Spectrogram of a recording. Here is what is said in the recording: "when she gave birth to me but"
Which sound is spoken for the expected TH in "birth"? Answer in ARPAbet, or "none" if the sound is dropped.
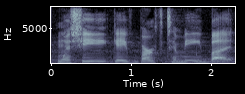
TH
